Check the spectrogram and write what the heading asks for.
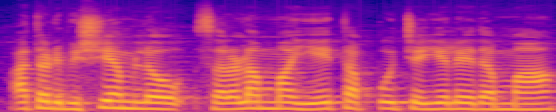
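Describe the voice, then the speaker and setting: A woman voicing a loyal, devoted housemaid who speaks softly and respectfully. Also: medium pitch, flat delivery, normal speed, natural voice. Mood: pleading. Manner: soft, respectful pleading.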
